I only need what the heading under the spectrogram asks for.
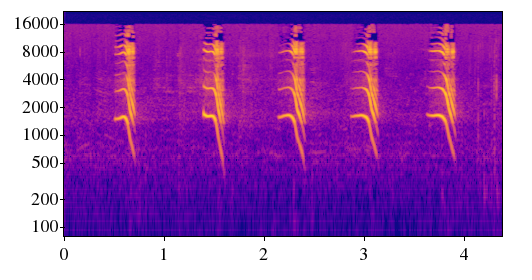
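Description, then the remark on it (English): Five short, nasal elk mews made with an elk call, a lower, deeper cow call then quick calf calls, each sliding sharply downward in pitch, repeated at a steady pace with brief silences between, loud. “So that's got the lower, you know, a little bit deeper nasally sound of a cow, and then you can just do your real quick calf.”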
